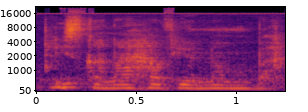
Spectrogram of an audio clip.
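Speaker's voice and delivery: retold calmed woman, soft; quiet plea. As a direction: ask gently after calming. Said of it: "she became quiet".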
